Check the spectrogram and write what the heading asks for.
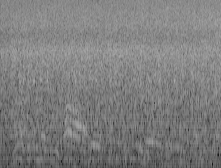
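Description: Steady rush of a forest stream flowing over rocks into a natural pool, with faint voices in the background.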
